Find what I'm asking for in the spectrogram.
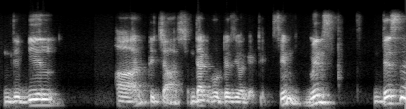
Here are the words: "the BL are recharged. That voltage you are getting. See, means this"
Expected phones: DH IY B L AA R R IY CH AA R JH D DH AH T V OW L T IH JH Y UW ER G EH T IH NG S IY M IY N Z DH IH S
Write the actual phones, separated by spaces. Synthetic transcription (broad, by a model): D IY B L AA R R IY CH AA R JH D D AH T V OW T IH Z Y UW ER G EH T IH NG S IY M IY N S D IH S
